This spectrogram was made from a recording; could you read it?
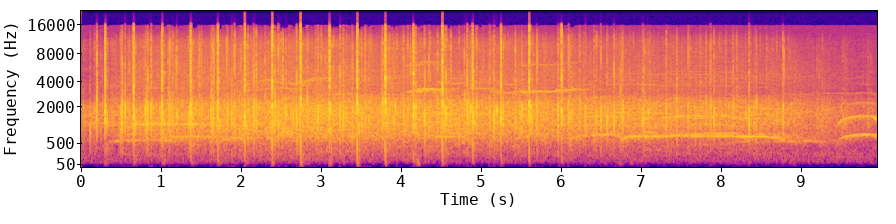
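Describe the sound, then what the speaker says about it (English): An audience at a university engineering graduation ceremony applauds loudly, a dense sustained clapping from many hands with light cheering mixed in. "I would like everybody to join in giving you a big round of applause once more"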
